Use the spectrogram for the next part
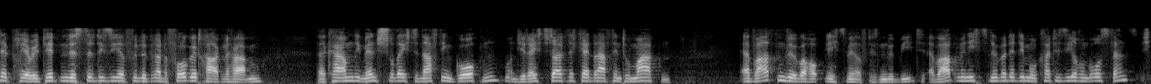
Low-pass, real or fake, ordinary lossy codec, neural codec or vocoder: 5.4 kHz; fake; none; codec, 16 kHz in and 24 kHz out, 0.6 kbps, FocalCodec, streaming, 4096 codes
